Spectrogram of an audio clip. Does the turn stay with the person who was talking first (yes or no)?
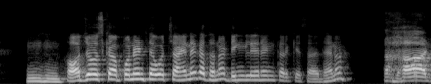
no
